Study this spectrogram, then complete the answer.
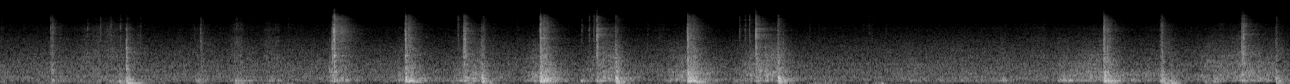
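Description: Wooden top drawer being knocked and worked into a tight opening on a table saw workstation: a string of sharp wooden knocks and bumps, irregular and fairly close, with quieter scraping between them and no speech.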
